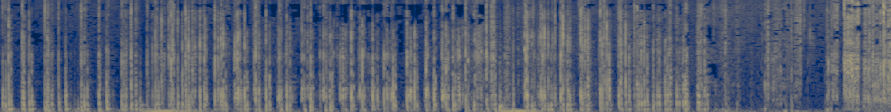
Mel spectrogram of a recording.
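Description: Long nails rapidly scratch the perforated toe and the gum-sole sidewall of an empty pink leather sneaker held in hand. The result is a dense, fast run of short, dry scraping strokes with a heavy low thump underneath, no ring, and a brief quieter stretch near the end.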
